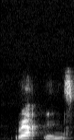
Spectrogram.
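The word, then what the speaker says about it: ratlines: of the mast the rattlins as they call it it's pronounced r you know rattlins but it's spelt rat lines and the best way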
